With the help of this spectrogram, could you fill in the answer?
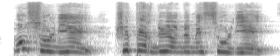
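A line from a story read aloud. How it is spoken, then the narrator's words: Exclaimed. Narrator (French): s'écria Patty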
